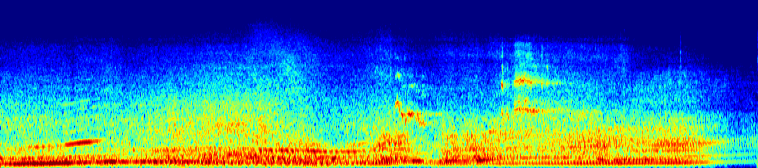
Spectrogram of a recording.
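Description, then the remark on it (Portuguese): A car engine roars loudly and steadily with tires squealing and skidding, the sound staying intense throughout before easing off at the very end. No one speaks. “O ser supremo está se aproximando em é um carro.”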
